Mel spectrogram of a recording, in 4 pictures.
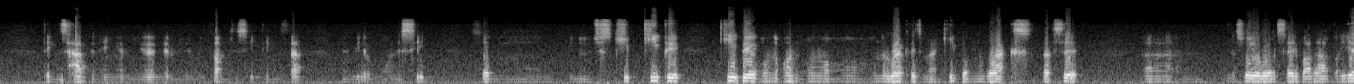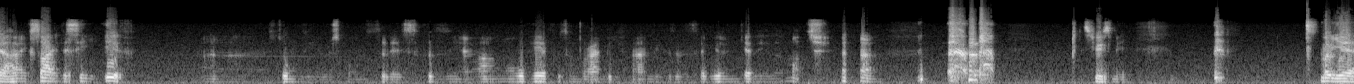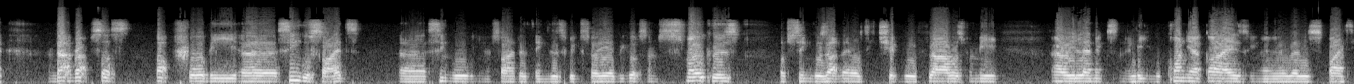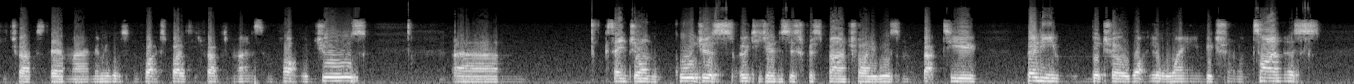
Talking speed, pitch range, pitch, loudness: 190 wpm, 115-135 Hz, 125 Hz, -9 LUFS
